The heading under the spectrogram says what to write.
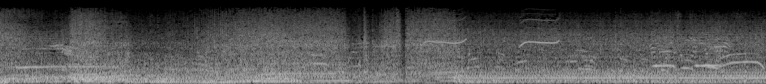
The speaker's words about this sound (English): And so to the final reckoning. Colossus versus Colossus, Goliath versus Goliath. Gentlemen, warm up your engines!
